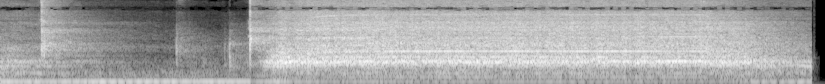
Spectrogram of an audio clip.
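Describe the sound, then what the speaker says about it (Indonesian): A hotel bathroom hair dryer starts after a few clicks and switching noises, then blows loudly and steadily for about three seconds before cutting off abruptly. "ini hair dryernya nyala dan bisa dipakai setelah keramas"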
